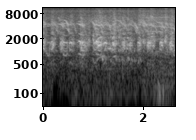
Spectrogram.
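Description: A red junglefowl hen clucks repeatedly in a steady run of short, close calls, with a faint background hiss.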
